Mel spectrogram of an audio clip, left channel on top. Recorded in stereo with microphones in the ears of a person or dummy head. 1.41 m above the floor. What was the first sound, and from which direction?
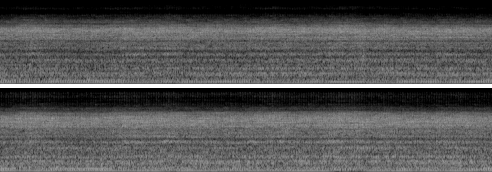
An engine running, 60° right (ahead or behind).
